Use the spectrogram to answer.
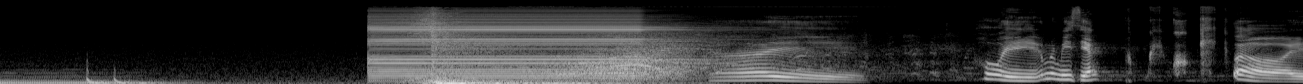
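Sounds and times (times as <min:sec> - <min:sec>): low throbbing music: 0:03.7 - 0:07.5
game show buzzer: 0:03.7 - 0:08.4.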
